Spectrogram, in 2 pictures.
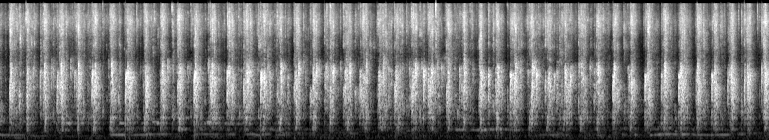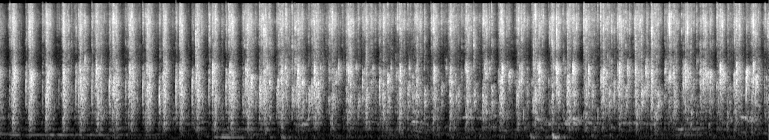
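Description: A crowd clapping in unison in a steady rhythm, about three claps a second, with the sound of many people in the background.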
